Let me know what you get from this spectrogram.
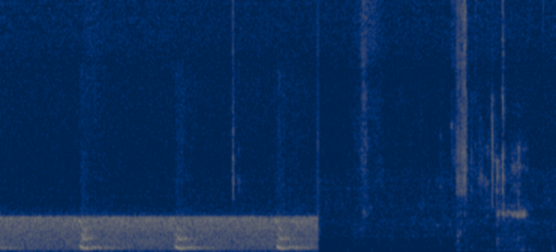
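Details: A fin whale (Balaenoptera physalus) gives three short, sweeping downward calls at steady intervals over a low background rumble.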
